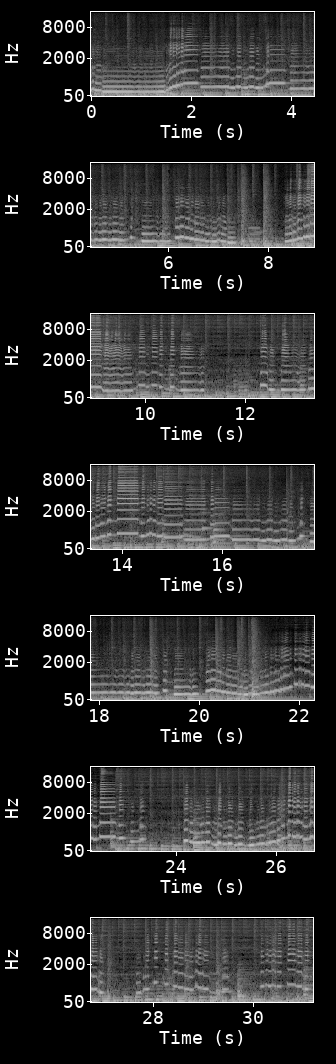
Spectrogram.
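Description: Small-group jazz recording: a trumpet plays a flowing melodic line over piano, walking bass and drum kit with ride cymbal.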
